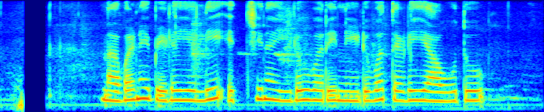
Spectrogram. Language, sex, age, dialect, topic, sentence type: Kannada, female, 25-30, Mysore Kannada, agriculture, question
